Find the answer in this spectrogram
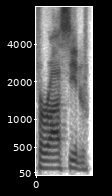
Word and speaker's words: Ferroseed: Yes, I'm saying Ferroseed correctly.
